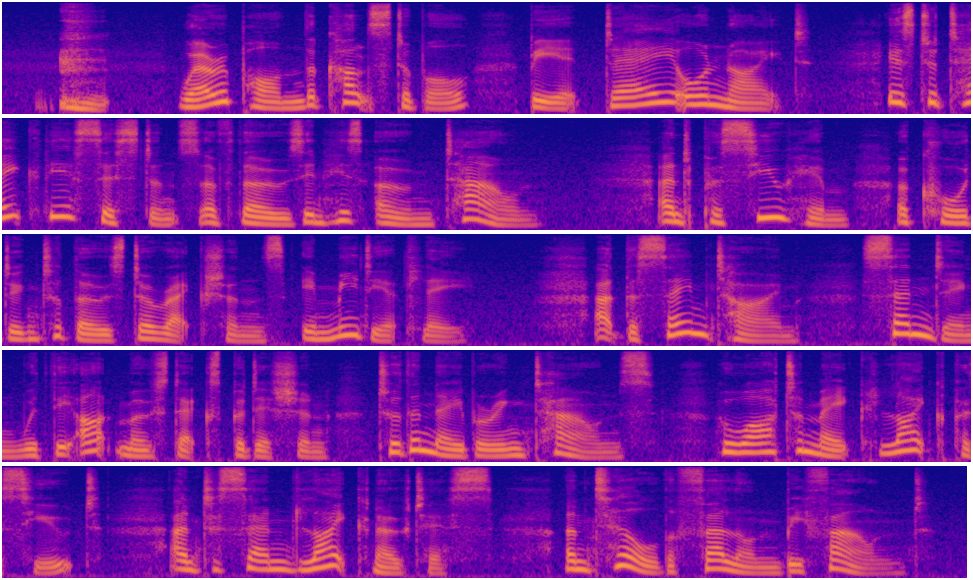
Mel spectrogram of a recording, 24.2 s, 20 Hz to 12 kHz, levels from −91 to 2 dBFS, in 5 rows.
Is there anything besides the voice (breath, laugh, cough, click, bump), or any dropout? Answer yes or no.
yes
